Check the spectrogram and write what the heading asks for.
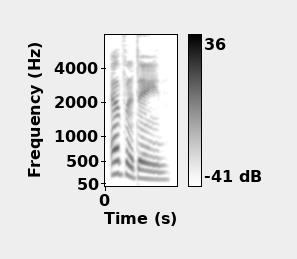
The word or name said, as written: Evidane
